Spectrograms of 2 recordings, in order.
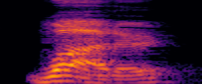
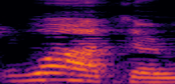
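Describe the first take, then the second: First: The middle t sounds like a soft D. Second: The middle t is a crisp T sound. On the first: The speaker calls it right. "So here it's water" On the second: The speaker calls it wrong. "I don't say water. Water is somehow academic way of speaking English"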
